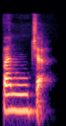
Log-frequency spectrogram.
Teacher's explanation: the anuswara is combined with a palatal sound, cha. And so the corresponding nasal is nya.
